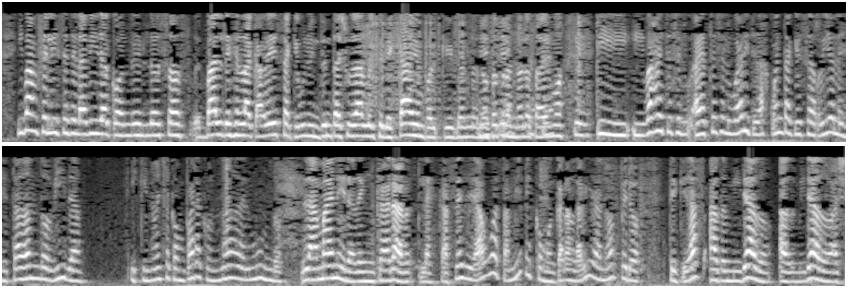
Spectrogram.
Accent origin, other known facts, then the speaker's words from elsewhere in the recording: Argentina; Sé que en mi país también hay muchos pueblos que se les complica, o sea, la idea mía es poder ayudar con ese libro a pueblos de Argentina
